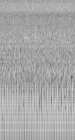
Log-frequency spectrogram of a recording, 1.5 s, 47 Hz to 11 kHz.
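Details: 2008 Minerva R150 SE 150cc single idling after the burnt charging socket was fixed, charging normal at 14 V (earlier complaint: sluggish pull, engine a bit hot). Steady low thumping of about fifteen beats a second, even and without misses: normal idle.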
